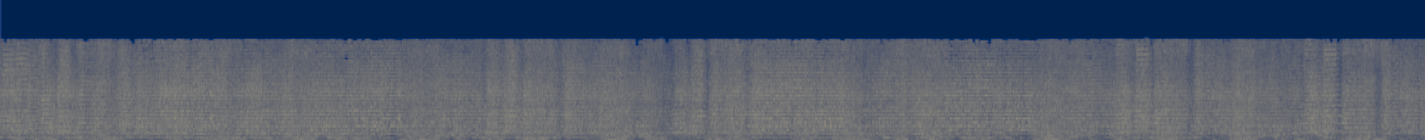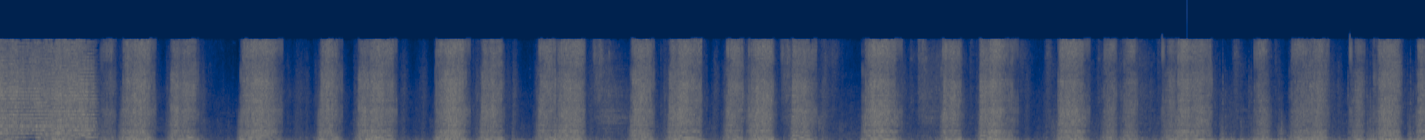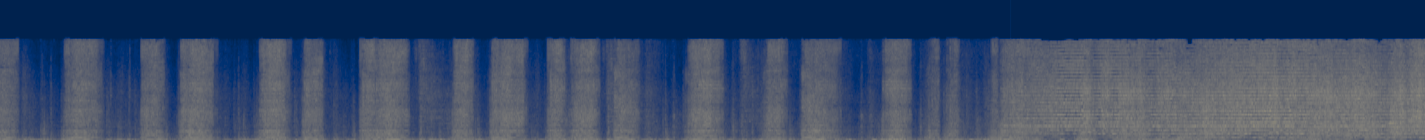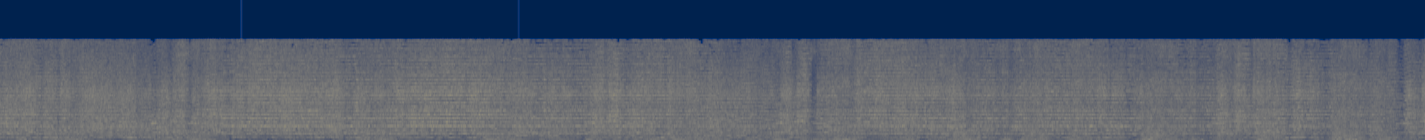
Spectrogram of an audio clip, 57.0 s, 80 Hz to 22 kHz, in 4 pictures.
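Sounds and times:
marching band playing: 0.0 - 57.0.

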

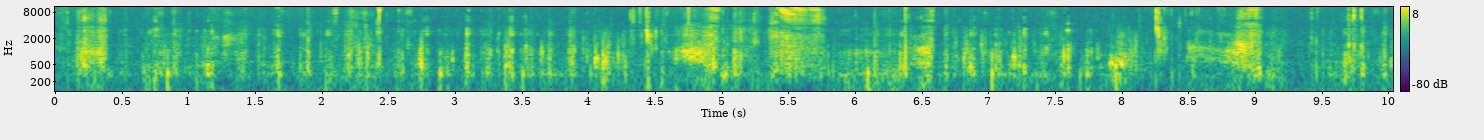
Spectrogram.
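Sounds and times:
crunchy chewing of fried food: 0.0 - 10.0.

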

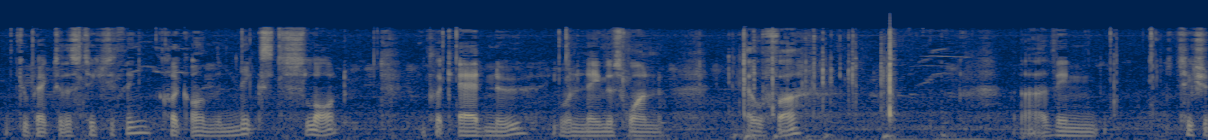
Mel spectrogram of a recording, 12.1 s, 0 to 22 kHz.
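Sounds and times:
computer keyboard typing: 7.3 - 9.0.

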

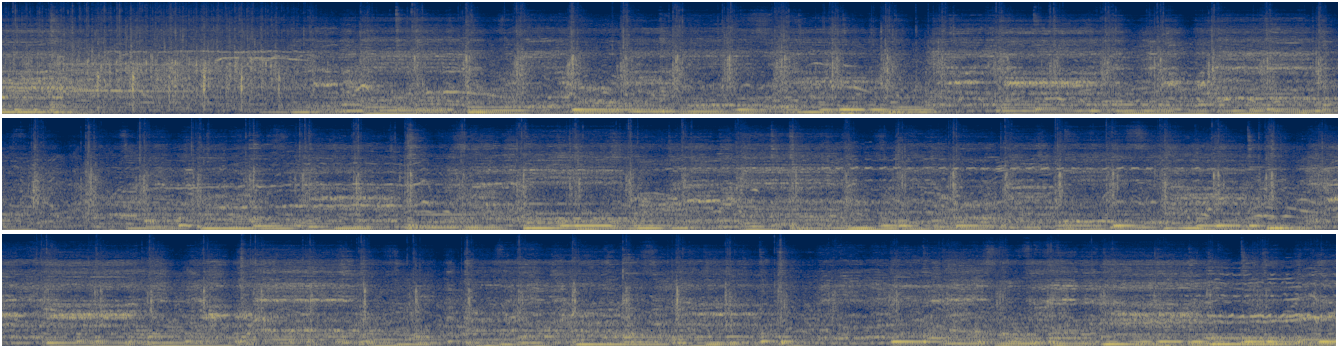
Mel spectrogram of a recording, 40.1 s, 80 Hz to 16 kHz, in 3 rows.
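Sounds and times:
choir singing with accompaniment: 2.9 - 40.0.

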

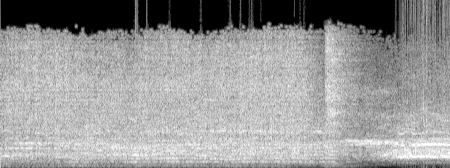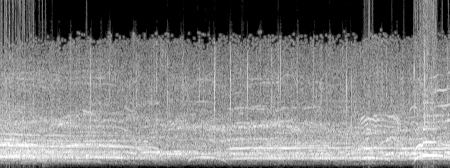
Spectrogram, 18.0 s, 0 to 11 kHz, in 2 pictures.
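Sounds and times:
live punk band playing: 0.0 - 7.2
crowd cheering and whooping: 0.0 - 18.0.

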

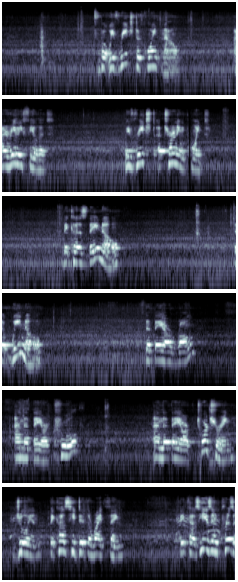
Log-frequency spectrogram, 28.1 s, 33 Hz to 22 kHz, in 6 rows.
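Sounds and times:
low mechanical hum: 0.0 - 28.0
low outdoor rumble: 0.0 - 28.0.

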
